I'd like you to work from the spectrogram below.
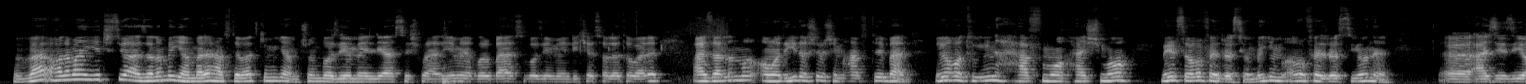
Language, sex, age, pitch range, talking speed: Persian, male, 20-39, 125-155 Hz, 185 wpm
